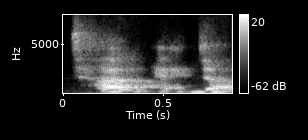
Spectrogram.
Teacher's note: So the and the in Spanish, the tip of the tongue actually goes on the back of the teeth, making them dental. Whereas in English, most varieties, or most inner circle varieties of English, it's an alveolar sound.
